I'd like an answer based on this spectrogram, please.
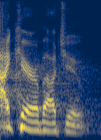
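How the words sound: The voice sounds careless and dismissive. The speaker does not really mean it. The speaker calls it wrong. "kind people don't just go into the world saying, yeah"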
